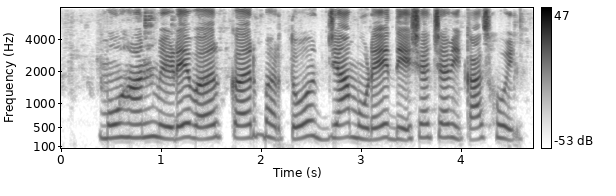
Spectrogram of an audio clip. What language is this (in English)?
Marathi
